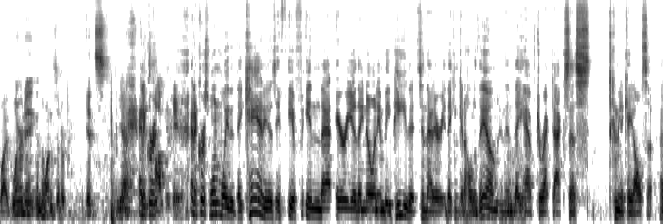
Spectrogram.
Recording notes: here at the PowerShell + DevOps Global Summit in Bellevue, Washington.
